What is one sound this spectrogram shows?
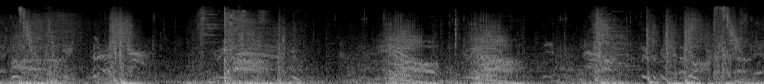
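Punches and kicks land with heavy thuds in a fighting game.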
